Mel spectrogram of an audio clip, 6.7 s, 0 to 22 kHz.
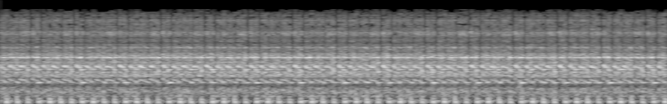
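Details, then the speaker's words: Suzuki GS750 four-cylinder motorcycle, sat since 1983 and previously seized: the starter spins it freely at about two pulses a second with no firing and almost no compression. Owner suspects stuck valves and no ignition. Crank, no start. "I got some stuck Val this thing has like no compression you guys hearing that just turn it over freely listen to this all right that's not even trying"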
